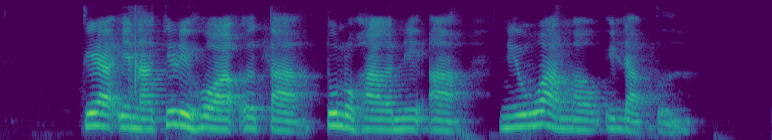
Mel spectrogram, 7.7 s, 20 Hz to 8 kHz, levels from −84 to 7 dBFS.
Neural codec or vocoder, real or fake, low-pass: codec, 16 kHz, 6 kbps, DAC; fake; 7.2 kHz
